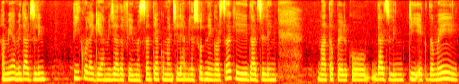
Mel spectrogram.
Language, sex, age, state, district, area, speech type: Nepali, female, 30-45, West Bengal, Darjeeling, rural, spontaneous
